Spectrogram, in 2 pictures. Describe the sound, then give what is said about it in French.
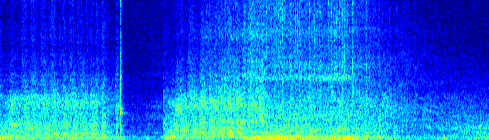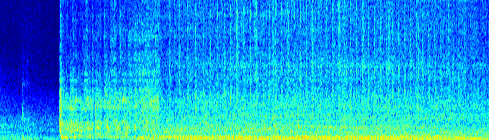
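A car engine, with a battery used to prime the fuel, cranks in uneven bursts, then catches with a sudden loud surge and settles into a steady, rumbling idle that carries on to the end. No voices are heard. “Une batterie pour faire un appel d'essence, ça devrait partir.”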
